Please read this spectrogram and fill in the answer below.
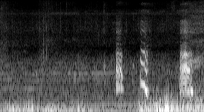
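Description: A man laughing hard in short, rapid bursts, falling in pitch, that come in clusters past the middle, over a low rumble.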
